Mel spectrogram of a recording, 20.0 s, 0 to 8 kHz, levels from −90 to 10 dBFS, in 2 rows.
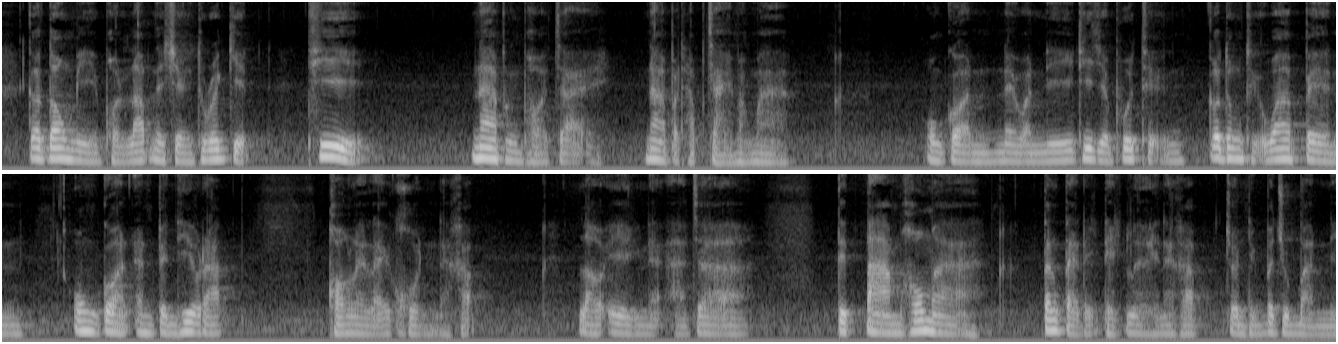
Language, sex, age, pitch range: Thai, male, 60-79, 105-130 Hz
